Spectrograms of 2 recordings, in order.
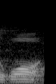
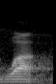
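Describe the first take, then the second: First: The w sound is heavy, with a full mouth. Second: The w sound is light, with an empty mouth. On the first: The speaker calls it wrong. "you don't say wa" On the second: The speaker calls it right. "waw is an empty mouth letter"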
